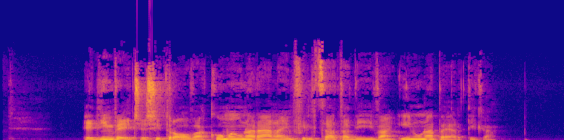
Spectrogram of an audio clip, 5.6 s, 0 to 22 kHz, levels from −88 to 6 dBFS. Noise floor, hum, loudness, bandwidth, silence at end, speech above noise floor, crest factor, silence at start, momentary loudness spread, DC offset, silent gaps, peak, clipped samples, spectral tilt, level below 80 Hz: -60 dBFS; none; -16 LUFS; 16 kHz; 0.7 s; 43 dB; 18 dB; 0.85 s; 11 LU; under 0.1%; none; 0 dBFS; under 0.1%; -4.5 dB/octave; -50 dBFS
